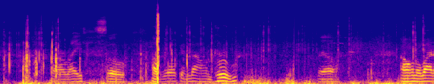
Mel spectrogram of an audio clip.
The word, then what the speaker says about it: Druex: Alright, so I'm walking down Drew. Well, I don't know why they call it Drew with an X.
